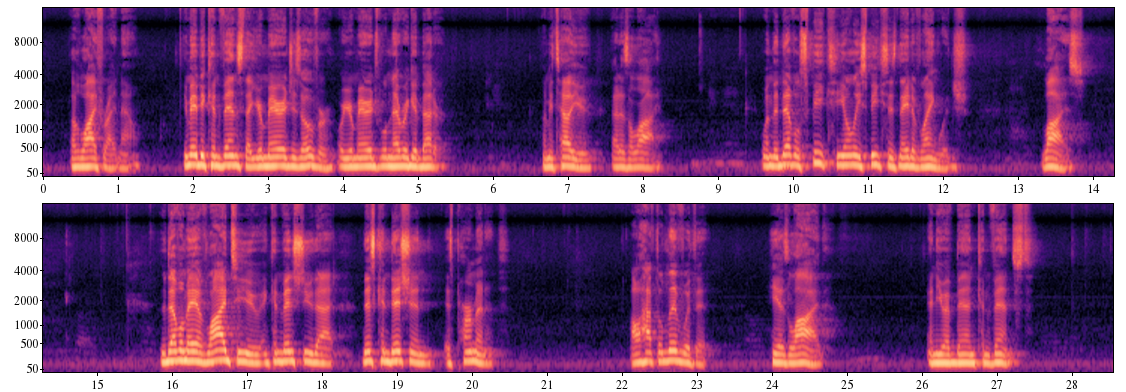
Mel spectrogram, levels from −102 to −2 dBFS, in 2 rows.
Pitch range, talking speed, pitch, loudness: 125-155 Hz, 145 wpm, 140 Hz, -20 LUFS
